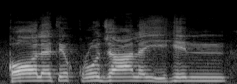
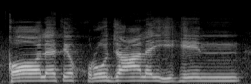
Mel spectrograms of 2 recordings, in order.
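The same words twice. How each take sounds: No difference in how they are said.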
